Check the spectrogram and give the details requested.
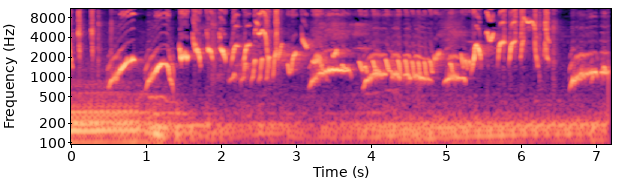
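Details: Energetic white-rumped shama song used as a lure to make other shamas sing: loud arching whistles, varied rapid slurred notes, a buzzy chattering run and high sharp squeaks, over a constant low hum.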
